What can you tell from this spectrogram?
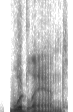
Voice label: "woodland", American

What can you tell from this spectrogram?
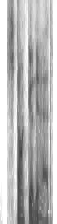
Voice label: "stockinet", American

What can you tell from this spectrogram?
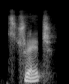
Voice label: "stretch", Indian

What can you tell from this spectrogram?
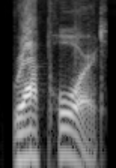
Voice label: "rapport", American

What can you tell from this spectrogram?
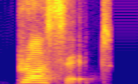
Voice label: "prosit", Indian; Dictionary

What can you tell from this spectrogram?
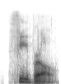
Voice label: "febrile", American

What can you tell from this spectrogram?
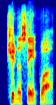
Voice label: "je ne sais quoi", American

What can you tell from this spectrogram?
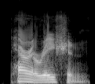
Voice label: "peroration", American

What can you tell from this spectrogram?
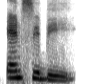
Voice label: "NCB", Indian

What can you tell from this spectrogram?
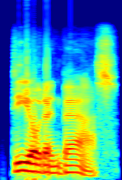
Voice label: "de haut en bas", American

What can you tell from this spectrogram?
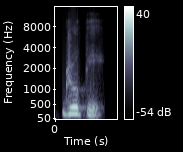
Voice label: "groupie", Indian

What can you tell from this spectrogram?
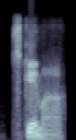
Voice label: "skimmer", British

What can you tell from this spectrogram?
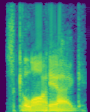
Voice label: "scallawag", American

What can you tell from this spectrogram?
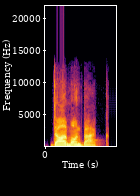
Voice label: "diamondback", Indian

